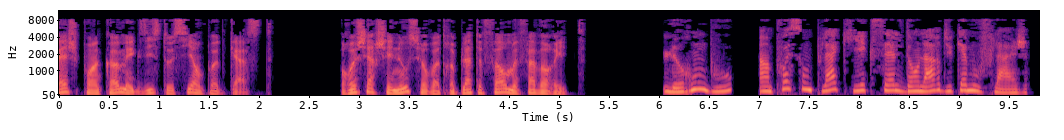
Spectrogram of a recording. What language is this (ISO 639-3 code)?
fra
